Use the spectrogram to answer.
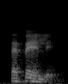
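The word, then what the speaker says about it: papillae: क्या बोलते हैं, उनको हम बोलते हैं एज पेपेले, पैपीले, क्या बोलते हैं, पैपीले, स्पेलिंग देख लेना, पैपीले उनको कहते हैं, अगर एक होगा तो पैपीला तो बहुत है पैपीले, ठीक है स्टूडेंट्स?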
